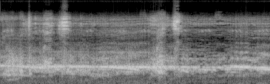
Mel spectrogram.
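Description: A young boy speaks through a microphone.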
